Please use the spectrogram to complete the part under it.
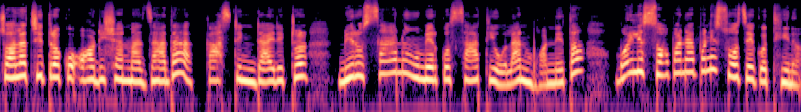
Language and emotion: Nepali, surprised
